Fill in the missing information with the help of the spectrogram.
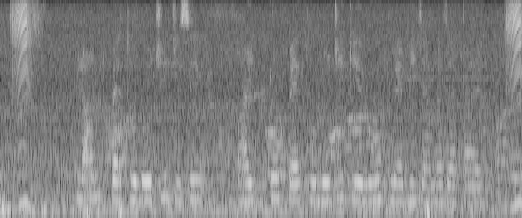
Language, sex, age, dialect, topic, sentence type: Hindi, female, 18-24, Marwari Dhudhari, agriculture, statement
